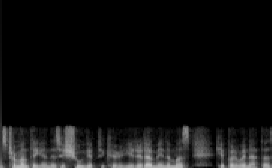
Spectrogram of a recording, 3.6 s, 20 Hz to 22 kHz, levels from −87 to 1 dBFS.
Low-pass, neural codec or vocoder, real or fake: 5.4 kHz; codec, 16 kHz, 0.2 kbps, FocalCodec; fake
